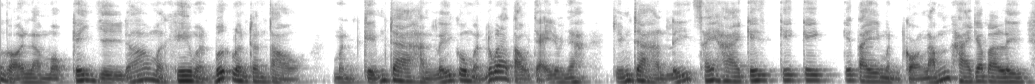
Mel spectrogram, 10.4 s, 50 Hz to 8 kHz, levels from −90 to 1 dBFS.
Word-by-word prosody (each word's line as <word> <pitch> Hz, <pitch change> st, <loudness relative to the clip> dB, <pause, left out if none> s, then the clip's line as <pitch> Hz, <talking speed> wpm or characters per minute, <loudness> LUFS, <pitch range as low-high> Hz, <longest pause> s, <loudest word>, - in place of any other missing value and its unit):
gọi 100 Hz, -, 0 dB
là 105 Hz, -2 st, -1 dB
một 95 Hz, -1 st, -4 dB
cái 140 Hz, +1 st, +4 dB
gì 95 Hz, -2 st, 0 dB
đó 135 Hz, -, -2 dB
mà 145 Hz, -9 st, 0 dB
khi 135 Hz, +6 st, +6 dB
mình 100 Hz, -5 st, 0 dB
bước 185 Hz, +1 st, +5 dB
lên 130 Hz, -4 st, +4 dB
trên 115 Hz, -3 st, -2 dB
tàu, 90 Hz, -3 st, -6 dB, 0.3 s
mình 95 Hz, -3 st, -5 dB
kiểm 105 Hz, +9 st, +1 dB
tra 135 Hz, -5 st, +3 dB
hành 105 Hz, -5 st, -4 dB
lý 110 Hz, +8 st, +1 dB
của 140 Hz, -, +4 dB
mình 125 Hz, -, -2 dB
lúc 170 Hz, +4 st, +3 dB
đó 195 Hz, -, +5 dB
là 180 Hz, -, +1 dB
tàu 90 Hz, -1 st, -2 dB
chạy 95 Hz, -, -3 dB
rồi 100 Hz, -1 st, -3 dB
nha, 105 Hz, +1 st, -3 dB, 0.3 s
kiểm 105 Hz, +7 st, 0 dB
tra 140 Hz, -4 st, +3 dB
hành 90 Hz, -4 st, -4 dB
lý 110 Hz, -, -1 dB
sấy 145 Hz, -1 st, +1 dB
hai 125 Hz, -4 st, -1 dB
cái 145 Hz, +1 st, +3 dB
cái 145 Hz, -1 st, -2 dB
cái 145 Hz, -1 st, +1 dB, 0.2 s
cái 145 Hz, 0 st, -2 dB
tay 115 Hz, -2 st, +1 dB
mình 95 Hz, -5 st, -2 dB
còn 90 Hz, +2 st, -1 dB
nắm 140 Hz, -, +1 dB
2 110 Hz, -3 st, -2 dB
cái 125 Hz, -1 st, +2 dB
vali, 110 Hz, -2 st, +2 dB
110 Hz, 255 wpm, -24 LUFS, 95-140 Hz, 0.3 s, khi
